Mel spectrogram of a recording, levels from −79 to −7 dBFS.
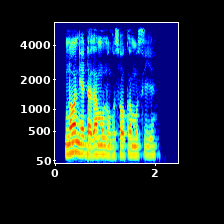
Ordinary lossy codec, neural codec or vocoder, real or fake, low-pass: none; none; real; 5.4 kHz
